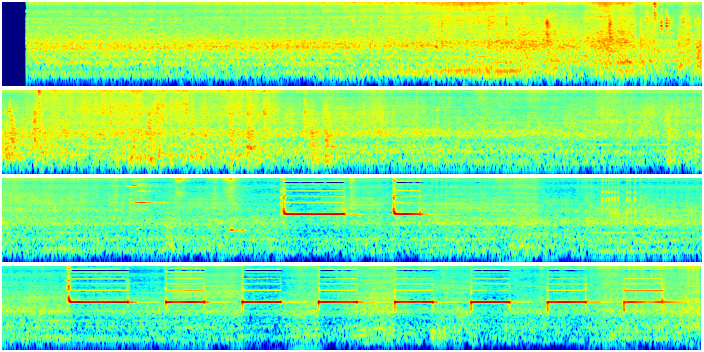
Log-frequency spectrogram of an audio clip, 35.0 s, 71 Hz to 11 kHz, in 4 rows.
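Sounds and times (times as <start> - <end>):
diesel truck engine running: 0.4 - 34.9
reverse alarm beeps: 21.0 - 23.0, 27.1 - 34.9.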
